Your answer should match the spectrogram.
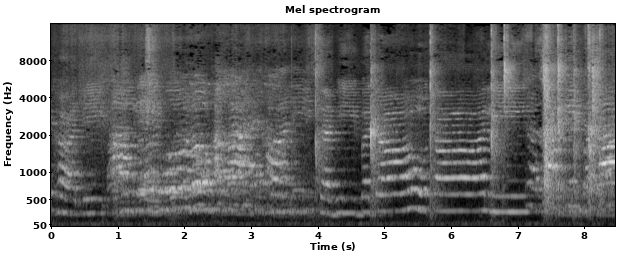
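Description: Children singing a Hindi alphabet song (varnamala geet) in a sing-song chant, with hand claps along the way, the loudest near the end.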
